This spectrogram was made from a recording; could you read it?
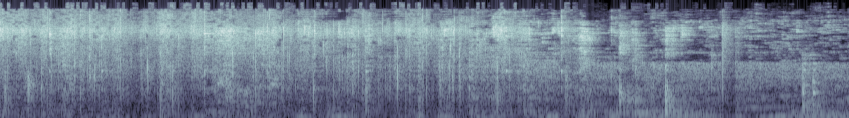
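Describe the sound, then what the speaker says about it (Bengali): Whole garlic, green chilies and turmeric powder being stirred as they fry in oil: a moderate sizzle under frequent scraping and clinking of a utensil against the pan, close by. "একটু নেড়ে চেড়ে নেব।"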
